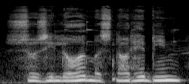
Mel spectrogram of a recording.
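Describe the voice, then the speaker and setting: A man's voice: sits high, flat delivery, a little slow, vocal fry, darkish tone, husky, exaggerated voice. An actor playing a courteous, inquisitive French man with a French accent, speaking in a formal, polite way in a radio drama. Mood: courteous, curious.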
